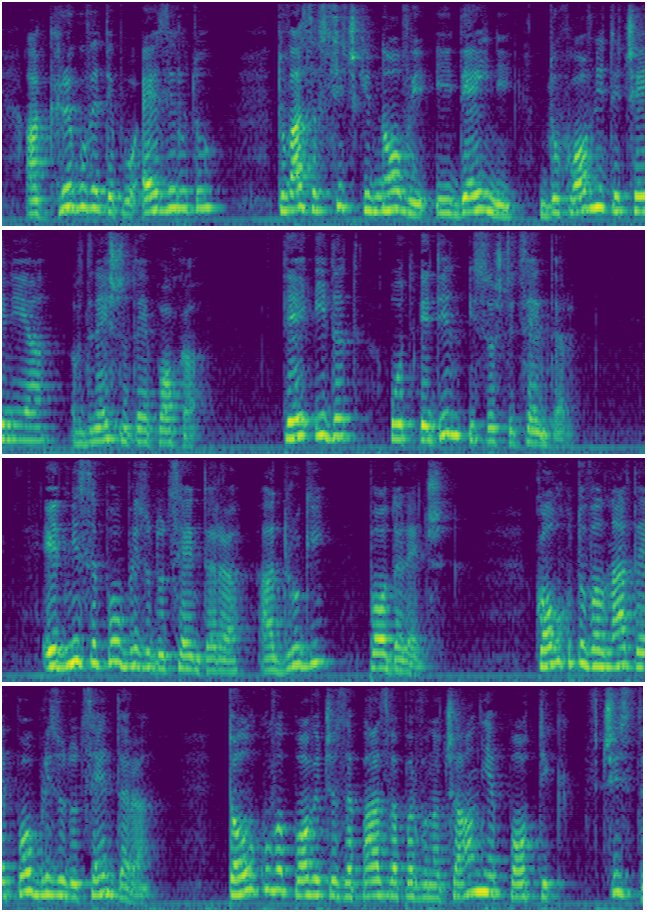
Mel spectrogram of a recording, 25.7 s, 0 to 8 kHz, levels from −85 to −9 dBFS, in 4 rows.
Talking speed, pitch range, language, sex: 105 wpm, 150-220 Hz, Bulgarian, female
